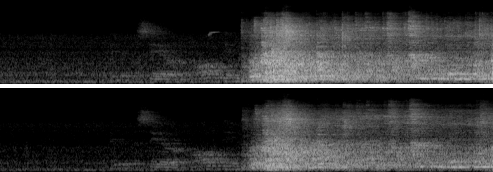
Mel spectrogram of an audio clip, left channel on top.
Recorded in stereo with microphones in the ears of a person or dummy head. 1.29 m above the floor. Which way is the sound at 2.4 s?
70° left (ahead or behind).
